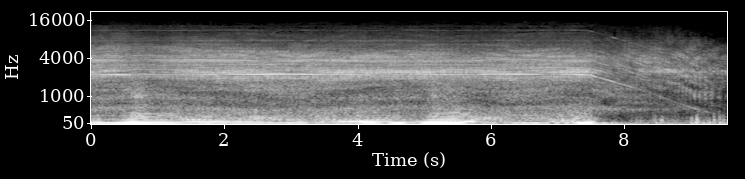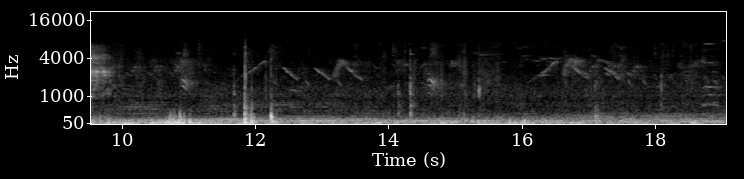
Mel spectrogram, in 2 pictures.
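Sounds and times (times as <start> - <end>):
small birds chirping: 9.8 - 19.0.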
